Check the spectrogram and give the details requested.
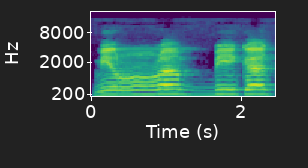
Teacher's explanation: di sini idgham bila gunnah, masuk tanpa dengung.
